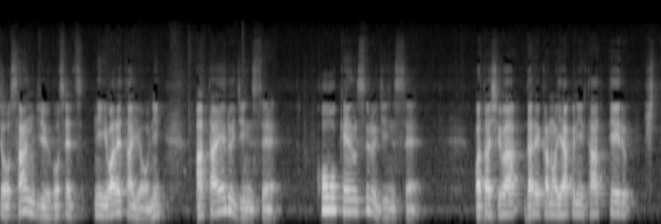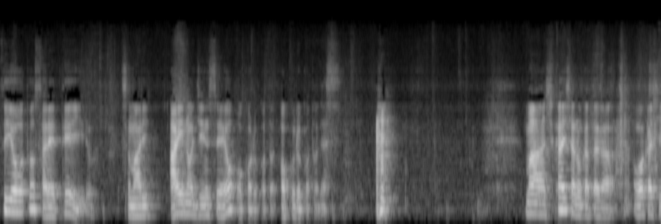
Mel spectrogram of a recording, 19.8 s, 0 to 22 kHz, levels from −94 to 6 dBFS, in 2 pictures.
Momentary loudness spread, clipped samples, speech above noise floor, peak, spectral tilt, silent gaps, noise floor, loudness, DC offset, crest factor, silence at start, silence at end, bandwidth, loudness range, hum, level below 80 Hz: 14 LU; under 0.1%; 35 dB; 0 dBFS; -5.5 dB/octave; none; -57 dBFS; -22 LUFS; under 0.1%; 24 dB; 0 s; 0 s; 12 kHz; 7 LU; none; -72 dBFS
